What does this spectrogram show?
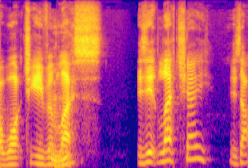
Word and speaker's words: Lecce: Is it Lecce? Is that how we pronounce it? Lecce.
